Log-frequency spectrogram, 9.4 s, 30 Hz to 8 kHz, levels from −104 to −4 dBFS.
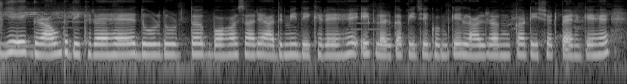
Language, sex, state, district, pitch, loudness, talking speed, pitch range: Hindi, female, Bihar, Saran, 215 Hz, -35 LUFS, 165 wpm, 205-220 Hz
